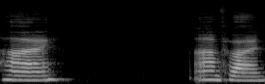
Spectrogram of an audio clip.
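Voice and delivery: limp, drowsy, half-asleep, barely awake voice. Telling viewers not to join the stream from bed: imitating a sleepy greeting. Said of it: "if you're in bed like this and you're just like".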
